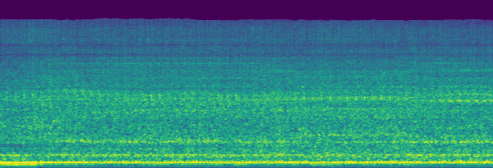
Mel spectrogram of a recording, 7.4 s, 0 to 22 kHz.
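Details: Nissan 280ZX at idle right after replacing fuel hoses and fuel filter: steady, even idle with a smooth low rumble and no knocks, misses or hunting; engine running cleanly.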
